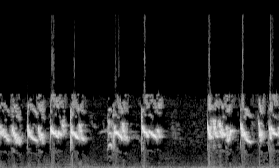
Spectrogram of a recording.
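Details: Energetic white-eye song: fast runs of high, sharp, slurred notes in short repeated bursts, one longer pause midway, nothing else audible.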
